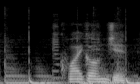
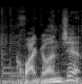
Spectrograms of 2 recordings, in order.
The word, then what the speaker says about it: Qui-Gon Jinn: Qui-Gon Jinn. Qui-Gon Jinn.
